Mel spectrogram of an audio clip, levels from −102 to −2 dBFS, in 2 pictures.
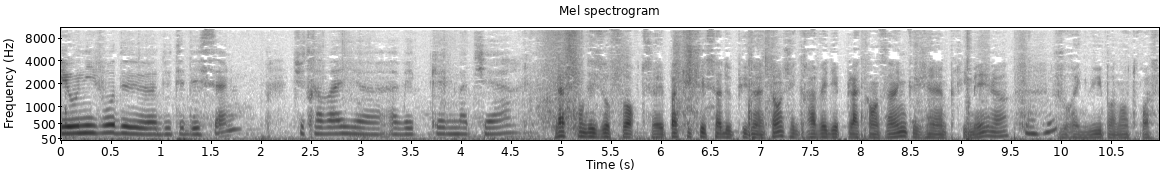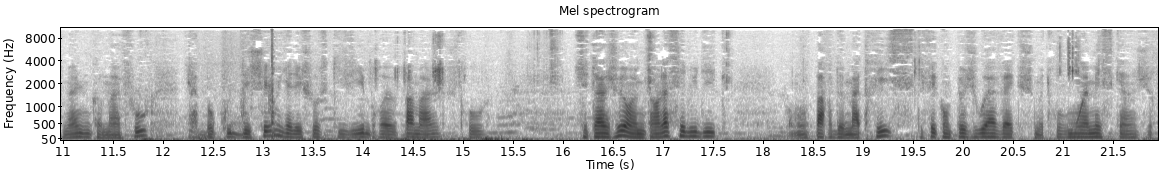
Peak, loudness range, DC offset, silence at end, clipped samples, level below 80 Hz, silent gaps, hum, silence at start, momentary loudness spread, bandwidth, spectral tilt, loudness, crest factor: -12 dBFS; 5 LU; under 0.1%; 0 s; under 0.1%; -46 dBFS; none; none; 0 s; 13 LU; 11 kHz; -6.5 dB/octave; -33 LUFS; 20 dB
